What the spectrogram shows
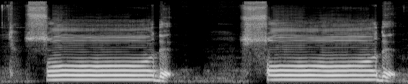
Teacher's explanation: صاد، صاد موٹی سیٹی کے ساتھ بھاری آواز میں پڑھیں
